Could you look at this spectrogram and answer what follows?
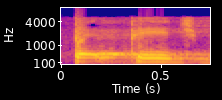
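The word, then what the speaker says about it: Bethphage: And he comes to the next village up, called Bethpage or Betpage. Betpage, Bet at the start, B-E-T-H, is pronounced Bet, the H is silent, and it talks about a house of.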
